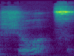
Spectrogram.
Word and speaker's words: shorts: I've got shorts, so be careful with that pronunciation. You want to make a sh sound at the beginning, shorts.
